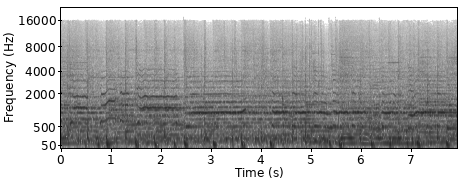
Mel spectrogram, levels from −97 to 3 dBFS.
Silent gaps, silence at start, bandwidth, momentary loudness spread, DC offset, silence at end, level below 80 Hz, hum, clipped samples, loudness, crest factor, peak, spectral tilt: none; 0 s; 16.5 kHz; 3 LU; under 0.1%; 0 s; -30 dBFS; none; under 0.1%; -17 LUFS; 14 dB; -4 dBFS; -5.5 dB/octave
